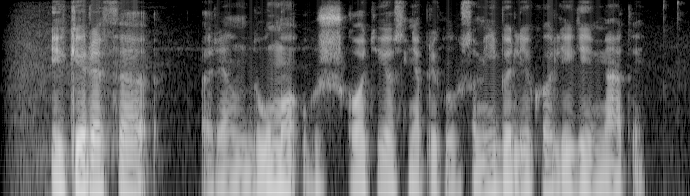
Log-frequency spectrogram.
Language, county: Lithuanian, Utena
